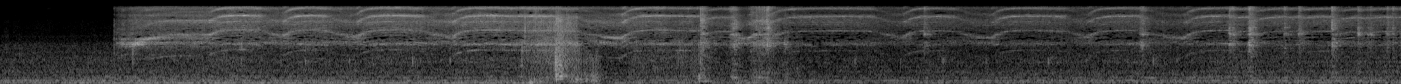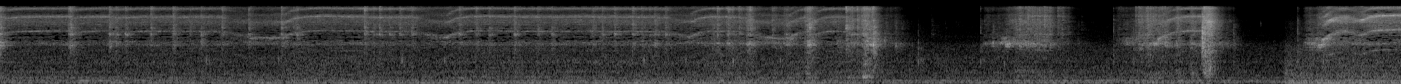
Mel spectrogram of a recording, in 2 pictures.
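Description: Small toy RC helicopter's electric rotor motors running, a high whine that wavers up and down in pitch. It starts about a second in, drops out briefly near the end with a couple of short bursts, then picks up again.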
